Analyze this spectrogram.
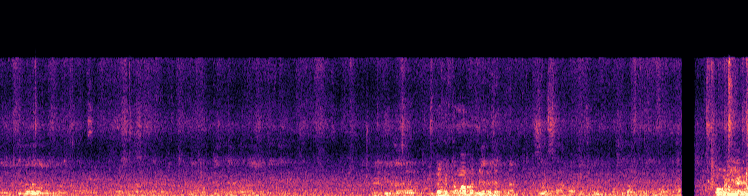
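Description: Several adults talk nearby in low, overlapping voices.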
